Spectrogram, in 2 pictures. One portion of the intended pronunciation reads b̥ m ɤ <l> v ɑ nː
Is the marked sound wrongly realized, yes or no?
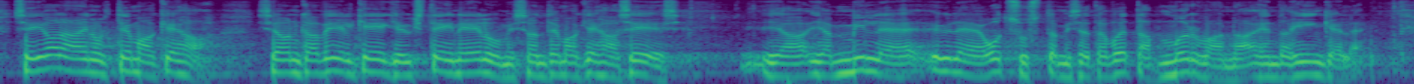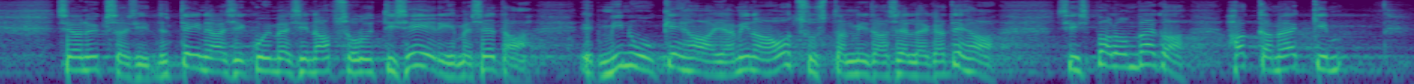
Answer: yes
